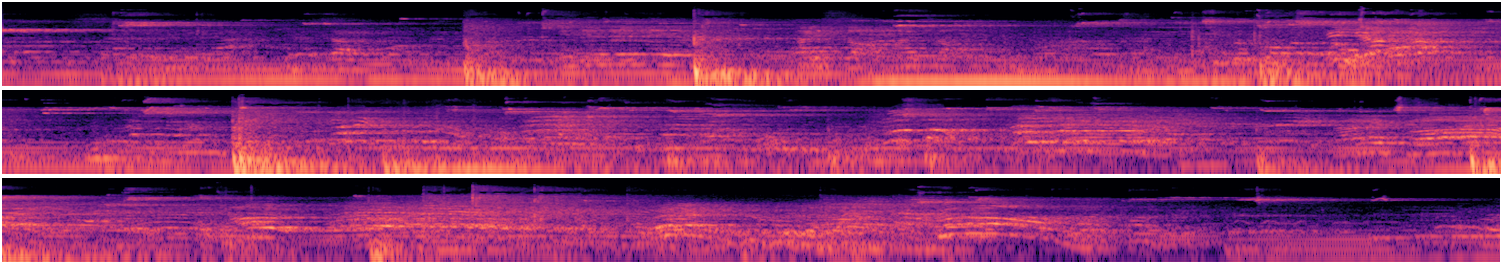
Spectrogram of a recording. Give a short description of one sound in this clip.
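Young men and women call out and chatter during play.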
